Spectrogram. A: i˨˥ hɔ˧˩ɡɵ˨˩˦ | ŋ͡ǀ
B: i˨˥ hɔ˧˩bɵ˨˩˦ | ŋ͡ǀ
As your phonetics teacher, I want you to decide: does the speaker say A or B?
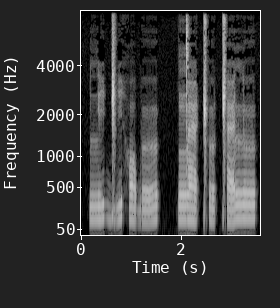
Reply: B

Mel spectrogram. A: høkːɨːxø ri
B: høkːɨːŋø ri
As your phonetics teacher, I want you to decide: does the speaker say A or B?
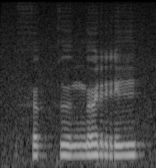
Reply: B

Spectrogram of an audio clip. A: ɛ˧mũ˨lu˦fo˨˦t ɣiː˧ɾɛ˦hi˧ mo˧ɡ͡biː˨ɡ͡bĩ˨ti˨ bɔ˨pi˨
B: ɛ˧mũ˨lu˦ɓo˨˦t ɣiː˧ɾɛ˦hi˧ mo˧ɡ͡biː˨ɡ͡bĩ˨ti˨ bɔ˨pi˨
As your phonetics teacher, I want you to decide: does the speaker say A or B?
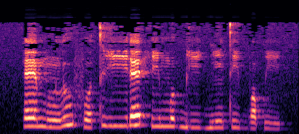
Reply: A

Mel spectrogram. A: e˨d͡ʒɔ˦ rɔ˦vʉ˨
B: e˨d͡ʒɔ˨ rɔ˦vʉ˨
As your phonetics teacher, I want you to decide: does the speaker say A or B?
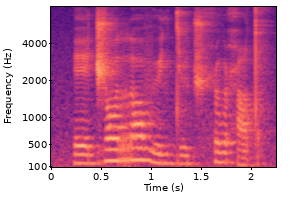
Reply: A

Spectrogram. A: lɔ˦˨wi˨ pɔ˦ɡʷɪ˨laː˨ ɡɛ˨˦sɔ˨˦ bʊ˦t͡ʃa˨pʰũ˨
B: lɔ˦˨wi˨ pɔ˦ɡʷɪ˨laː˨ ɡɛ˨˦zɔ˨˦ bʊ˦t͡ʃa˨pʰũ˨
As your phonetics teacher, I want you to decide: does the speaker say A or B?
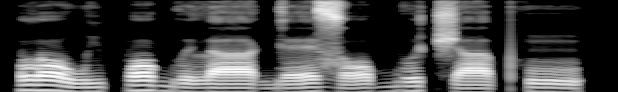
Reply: B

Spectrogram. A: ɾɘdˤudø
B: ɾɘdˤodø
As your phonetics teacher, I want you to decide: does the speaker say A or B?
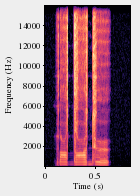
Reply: A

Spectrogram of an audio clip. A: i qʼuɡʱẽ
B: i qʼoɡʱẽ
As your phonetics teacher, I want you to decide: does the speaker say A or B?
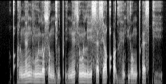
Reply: A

